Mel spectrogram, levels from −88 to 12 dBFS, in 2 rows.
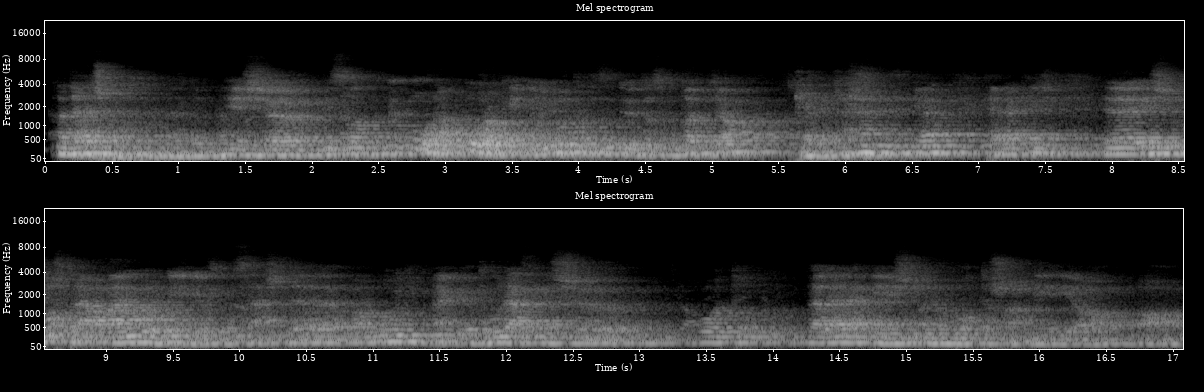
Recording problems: room echo; strong; dies away in 1.8 s
off-mic speech; far
muffled; slightly; fading above 3.5 kHz
background chatter; faint; throughout; 2 voices, 25 dB below the speech

